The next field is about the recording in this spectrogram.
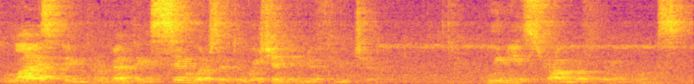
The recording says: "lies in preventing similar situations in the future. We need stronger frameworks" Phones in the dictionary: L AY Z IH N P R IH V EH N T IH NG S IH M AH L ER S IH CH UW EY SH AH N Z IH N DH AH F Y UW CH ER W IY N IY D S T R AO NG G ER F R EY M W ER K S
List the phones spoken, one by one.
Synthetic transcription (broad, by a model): L AY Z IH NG P R IH V EH N T IH NG S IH M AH L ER S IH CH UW EY SH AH N IH N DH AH F Y UW CH ER W IY N IY D S T R AO NG G ER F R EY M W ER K S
